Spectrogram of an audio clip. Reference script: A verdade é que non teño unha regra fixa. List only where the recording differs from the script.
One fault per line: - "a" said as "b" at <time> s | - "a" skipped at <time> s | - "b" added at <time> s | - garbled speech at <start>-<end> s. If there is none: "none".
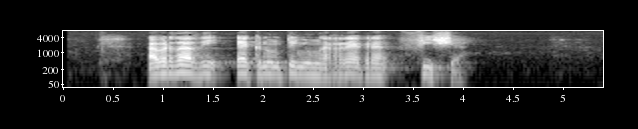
none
